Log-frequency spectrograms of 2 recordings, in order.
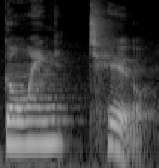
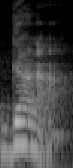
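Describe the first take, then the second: First: It is said as two full words. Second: It is reduced to one blended word. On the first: "a reduction of the words going to" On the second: "And we say gonna"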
